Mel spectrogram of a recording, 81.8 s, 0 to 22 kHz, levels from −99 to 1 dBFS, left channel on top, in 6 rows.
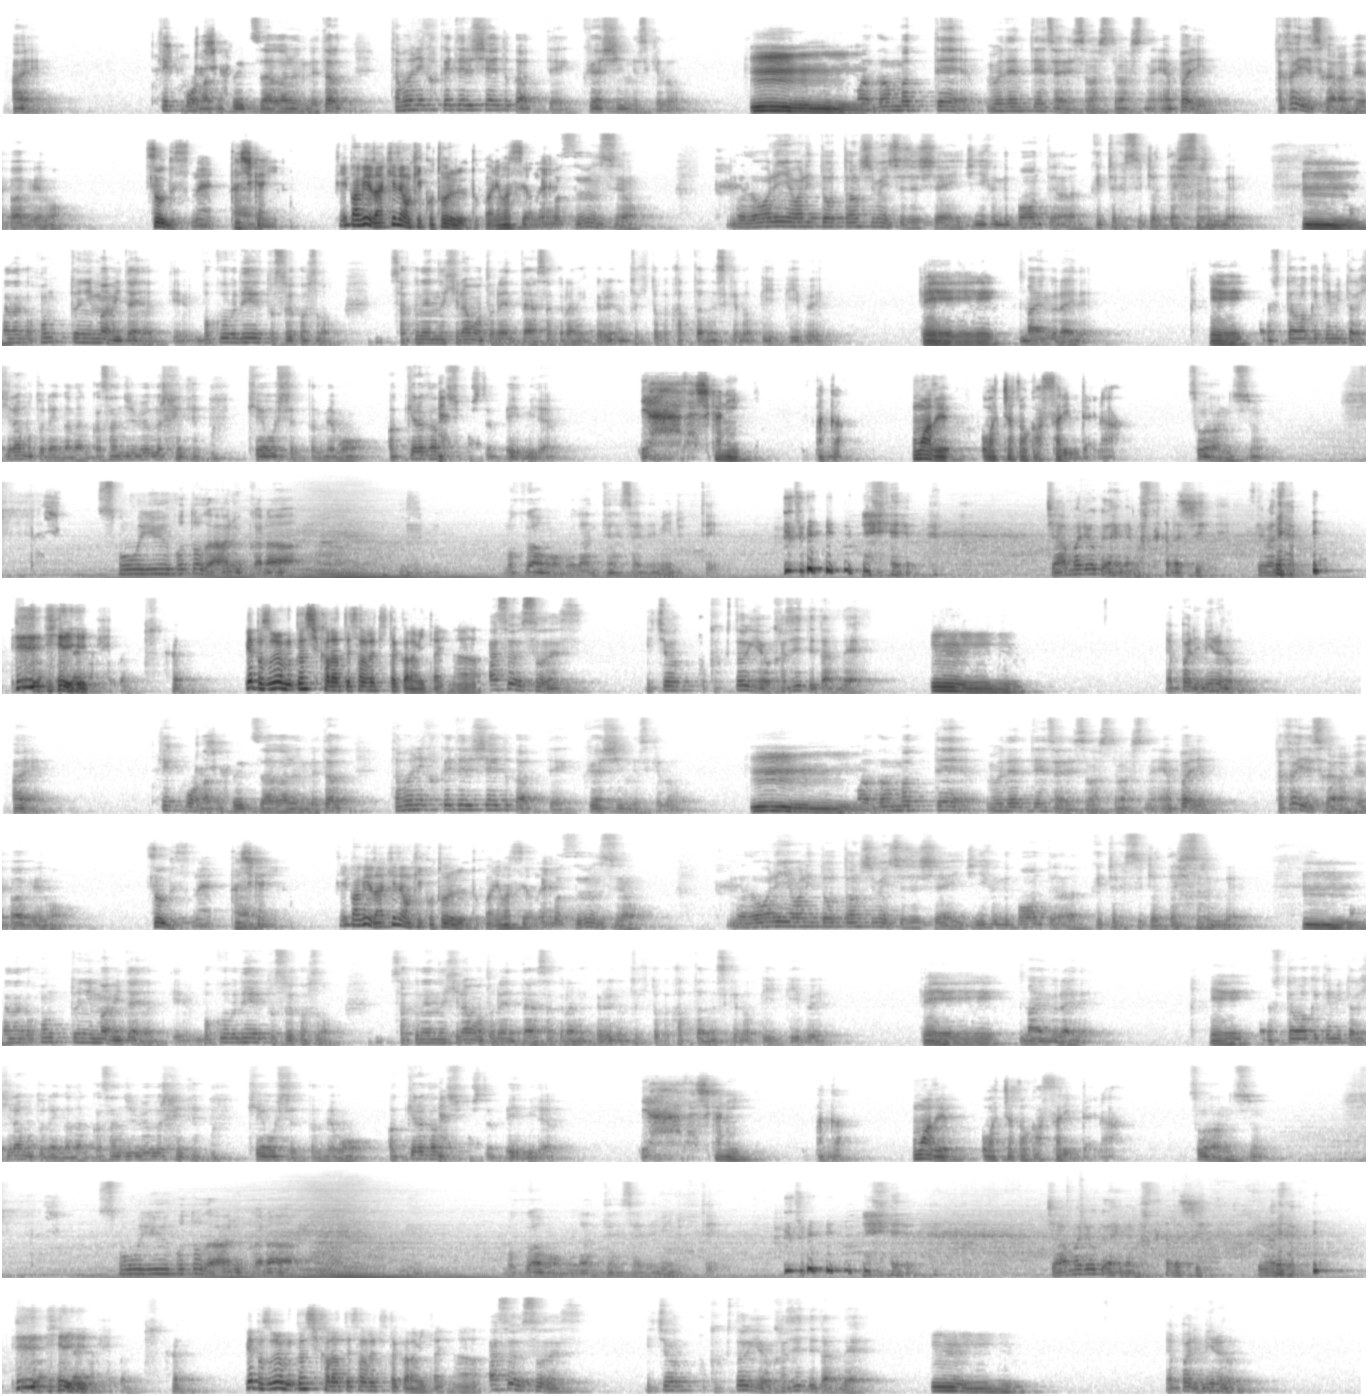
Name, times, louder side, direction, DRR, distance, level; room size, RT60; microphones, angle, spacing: voice 1, 1.6-6.8 8.5-12.1 12.7-14.3 16.0-16.2 19.0-20.0 20.9-26.0 26.4-26.6 27.3-35.5 37.4-38.2 39.9-46.5 49.1-49.3 52.8-53.6 54.3-54.9 55.5-57.5 58.6-59.0 59.6-61.7 63.2-64.0 65.0-66.8 67.1-67.5 68.3-68.6 68.9-69.1 69.4-70.1 73.1-73.9 74.6-76.8 79.8-80.5, left 2 dB, 45° left, 0.8 m, -42 dB
voice 2, 7.5-8.7 15.1-16.4 17.0-19.2 26.6-27.3 36.5-37.2 39.4-39.7 45.3-45.4 47.3-48.3 49.1-49.3 50.0-52.1 55.0-55.1 58.5-58.6 62.4-63.3 67.3-67.8 68.3-69.1 70.6-73.0 77.5-78.4, left 7 dB, 80° left, 0.3 m, -31 dB
Bicycle, 53.5-68.2, equal, 30° right, 4.1 m, -50 dB
18.0 x 9.3 x 2.6 m
head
